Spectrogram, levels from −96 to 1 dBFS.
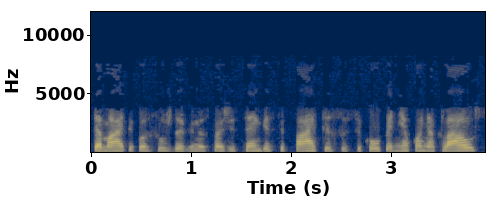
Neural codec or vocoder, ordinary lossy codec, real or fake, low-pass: none; MP3, 32 kbps; real; 10.8 kHz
